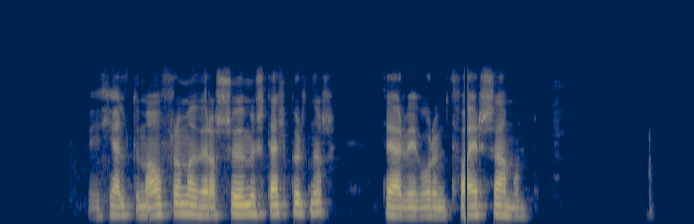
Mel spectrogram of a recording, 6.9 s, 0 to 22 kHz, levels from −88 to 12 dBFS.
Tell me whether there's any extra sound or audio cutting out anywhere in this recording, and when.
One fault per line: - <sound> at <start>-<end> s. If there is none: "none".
- dropout at 4.6-4.7 s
